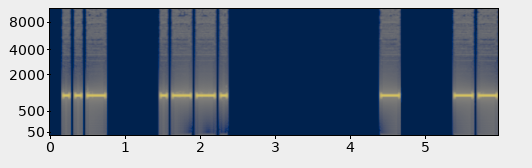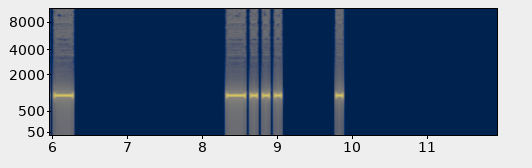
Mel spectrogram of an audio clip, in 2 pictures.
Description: Morse code, heard as a keyed tone, about 15 wpm, spaced as for 8 wpm, 1000 Hz. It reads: UP TO BE
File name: qotdfiles / 8wpm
